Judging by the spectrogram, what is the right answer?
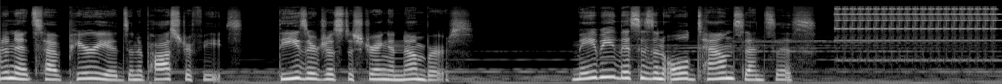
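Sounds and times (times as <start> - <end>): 
speech: 0.0 - 4.8, 5.7 - 8.2
old-style telephone bell ringing: 8.4 - 10.0.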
